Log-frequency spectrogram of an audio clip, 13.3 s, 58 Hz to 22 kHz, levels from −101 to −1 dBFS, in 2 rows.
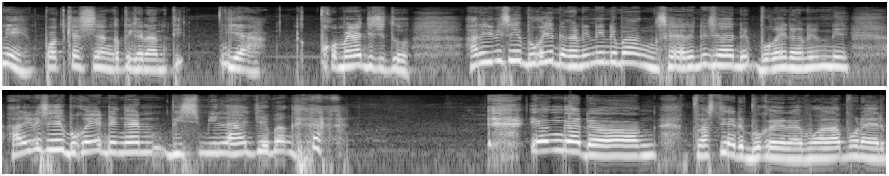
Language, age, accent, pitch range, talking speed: Indonesian, 20-39, native, 195-260 Hz, 180 wpm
